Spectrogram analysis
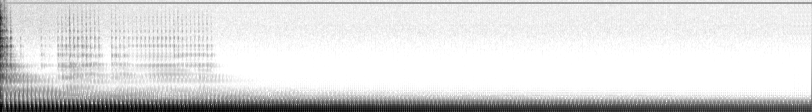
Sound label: FUNK, Bass; Spectrasonics; Bass Legends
